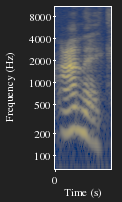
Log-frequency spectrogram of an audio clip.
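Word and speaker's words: Alnwick: yeah it's barrack and anak but anak is spelt all Wieck Britain's weird for pronunciation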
